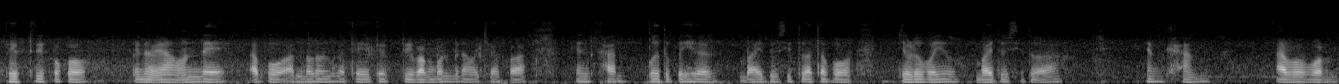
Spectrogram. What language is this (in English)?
Santali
